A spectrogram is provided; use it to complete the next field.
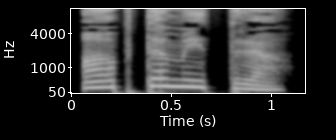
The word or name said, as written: ಆಪ್ತಮಿತ್ರ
